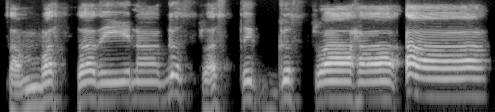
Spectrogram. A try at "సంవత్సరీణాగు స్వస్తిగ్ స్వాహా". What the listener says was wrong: సా ఒకటి కిందకేనండి అంతే. సా ఒకటే కిందకి, తత్వాన్ని మధ్యకి.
